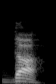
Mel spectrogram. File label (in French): "do" ouvert, mina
